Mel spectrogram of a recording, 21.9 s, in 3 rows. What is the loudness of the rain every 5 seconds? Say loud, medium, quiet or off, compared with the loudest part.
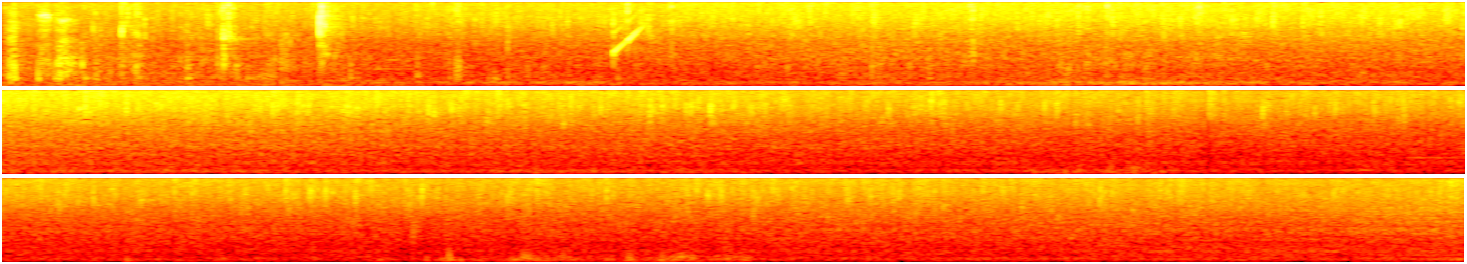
loud, loud, medium, medium, medium.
